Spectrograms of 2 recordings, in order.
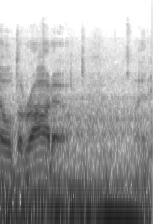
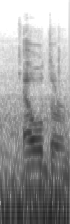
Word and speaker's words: El Dorado: town called El Dorado you can't say that in Kansas they say eloro eloro even even nobody pronounces it El the township is like I'm the mayor of eloro on the news there's a storm it's an eloro if you stay El Dorado people be like what and I'm like well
